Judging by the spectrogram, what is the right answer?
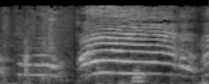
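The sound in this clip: A two-month-old baby cries inside a house whose roof has bullet holes. A brief, whimpering cry is followed by a longer, loud, wailing cry with a high, sustained pitch.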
